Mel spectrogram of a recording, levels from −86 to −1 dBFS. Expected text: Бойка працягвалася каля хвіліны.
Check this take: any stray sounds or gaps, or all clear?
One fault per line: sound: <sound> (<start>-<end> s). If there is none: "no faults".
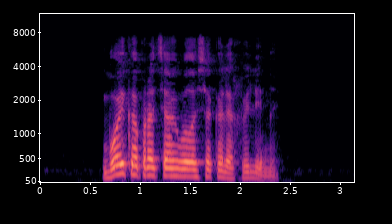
no faults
